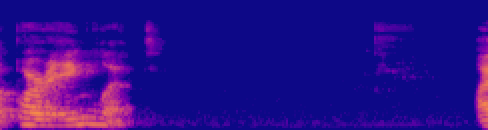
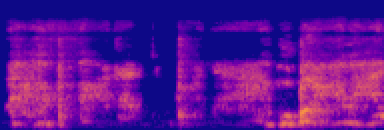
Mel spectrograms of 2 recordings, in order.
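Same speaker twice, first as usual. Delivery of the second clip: whispered panic breaking into a cry; imitating the scared instinct, breathless; mock panic; 7 semitones higher, 3 dB quieter than usual. Imitating a frightened fighter's instinct, whispered panic. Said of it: "your instinct is to go".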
